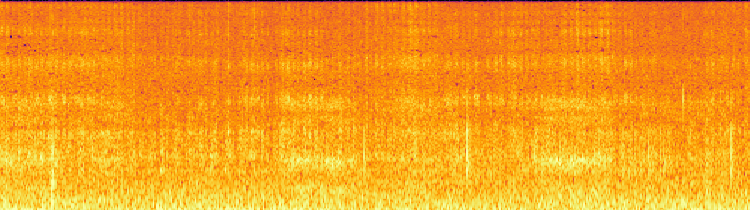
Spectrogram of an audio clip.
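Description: Derwent Coloursoft coloured pencil shading on smooth colouring-book paper: a faint, continuous scratch of repeated strokes.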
